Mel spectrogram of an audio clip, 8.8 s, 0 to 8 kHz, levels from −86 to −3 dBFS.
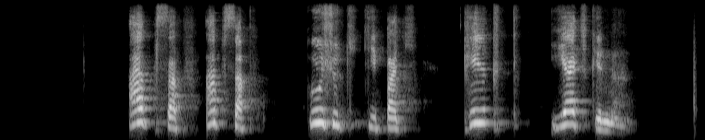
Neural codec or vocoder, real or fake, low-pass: codec, 32 kHz, 1.9 kbps, SNAC; fake; 7.2 kHz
